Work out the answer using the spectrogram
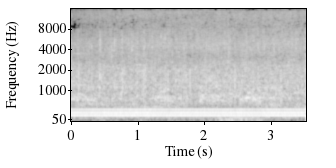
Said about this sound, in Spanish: Pues de esta manera, con aplausos y la bendición del Papa Francisco, ha terminado la ceremonia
